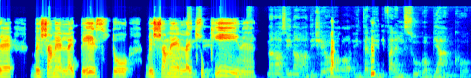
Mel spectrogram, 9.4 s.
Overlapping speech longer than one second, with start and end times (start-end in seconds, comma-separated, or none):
3.2-4.4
